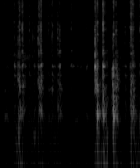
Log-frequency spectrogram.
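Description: Wire whisk clicking against a glass mixing bowl while stirring a thin batter: a run of light, irregular ticks, coming thicker and faster about a second and a half in.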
